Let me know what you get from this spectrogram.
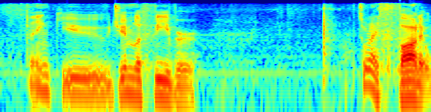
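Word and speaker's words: Lefebvre: DJ John 44 says it's the fee Lefevre thank you the B is silent thank you Jim Lefevre that's what I thought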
